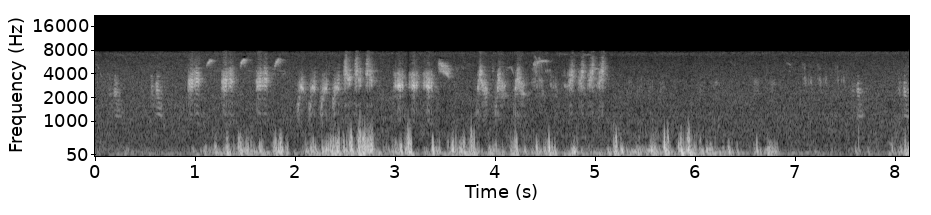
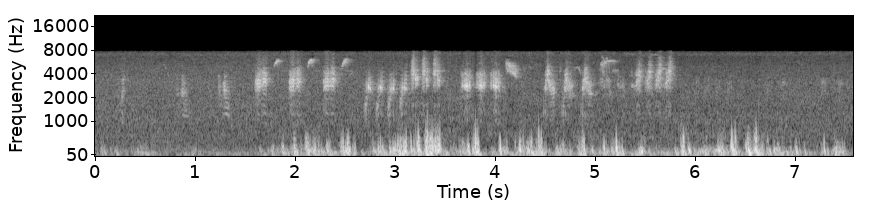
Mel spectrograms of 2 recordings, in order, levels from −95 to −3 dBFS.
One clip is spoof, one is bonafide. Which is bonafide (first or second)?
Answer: first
